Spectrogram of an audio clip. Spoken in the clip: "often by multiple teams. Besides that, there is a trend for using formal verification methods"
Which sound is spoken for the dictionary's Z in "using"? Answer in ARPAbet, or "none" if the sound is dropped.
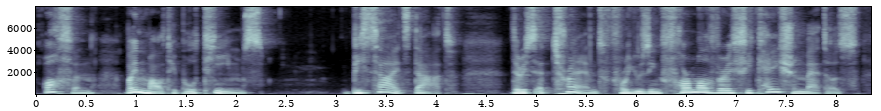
Z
